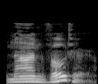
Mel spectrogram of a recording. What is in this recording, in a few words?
"nonvoter", en uk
